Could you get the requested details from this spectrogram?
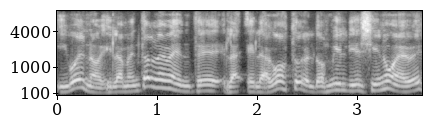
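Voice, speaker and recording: A man talks at a moderate pace in a high voice with very wide pitch swings. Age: 60s. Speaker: energy consultant. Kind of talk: radio interview. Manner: animated.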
